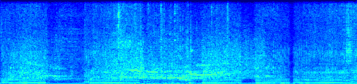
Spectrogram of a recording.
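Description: Tyres screech as a car slides sideways on the road.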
